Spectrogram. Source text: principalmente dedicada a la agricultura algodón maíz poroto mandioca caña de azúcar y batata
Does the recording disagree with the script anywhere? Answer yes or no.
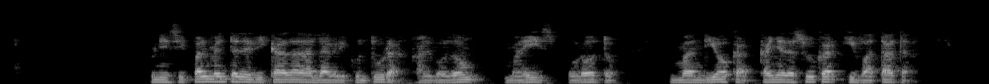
no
